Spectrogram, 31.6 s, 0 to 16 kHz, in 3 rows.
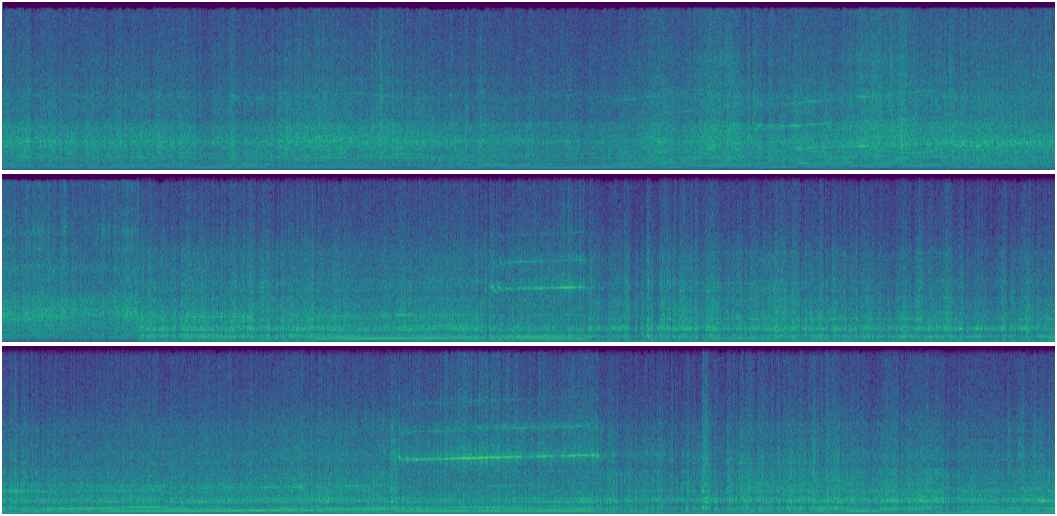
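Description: Porsche 911 GT3 Cup race car's flat-six engine at racing speed: its pitch sweeps up under acceleration and drops with each upshift, and it falls away and climbs again through a corner. About twelve seconds in it becomes suddenly much louder, with a heavy low rumble, as heard from inside the cockpit.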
